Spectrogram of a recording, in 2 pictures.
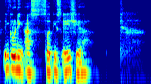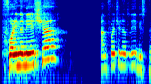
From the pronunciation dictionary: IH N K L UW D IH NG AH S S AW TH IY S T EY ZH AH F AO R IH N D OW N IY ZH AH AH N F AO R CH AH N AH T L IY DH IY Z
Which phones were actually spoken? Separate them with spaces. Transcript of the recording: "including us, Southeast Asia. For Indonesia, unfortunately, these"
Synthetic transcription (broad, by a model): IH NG K L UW D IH NG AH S S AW T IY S EY SH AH F AO R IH N D OW N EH SH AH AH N F AO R CH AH N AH T L IY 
